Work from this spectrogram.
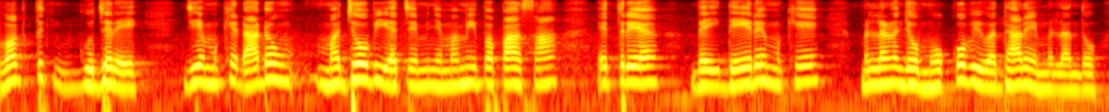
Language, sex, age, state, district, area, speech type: Sindhi, female, 60+, Gujarat, Kutch, rural, spontaneous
